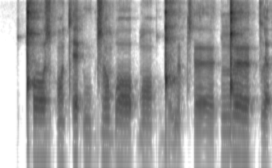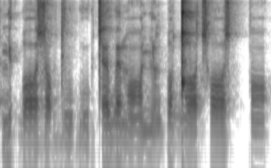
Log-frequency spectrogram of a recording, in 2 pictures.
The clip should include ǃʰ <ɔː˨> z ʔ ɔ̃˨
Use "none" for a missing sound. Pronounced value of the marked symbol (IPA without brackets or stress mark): ɔː˨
